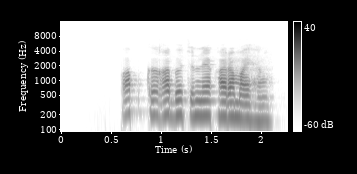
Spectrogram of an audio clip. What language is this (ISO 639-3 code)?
bak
